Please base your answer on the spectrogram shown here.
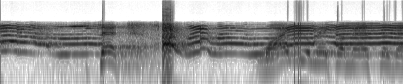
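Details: Female Siberian Husky puppy crying after being called a crybaby by her owner: drawn-out whiny wails with rising and falling pitch and a wobbling tone, broken by a brief sharp click and a woman's voice.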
